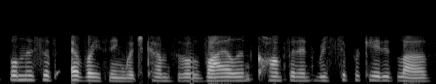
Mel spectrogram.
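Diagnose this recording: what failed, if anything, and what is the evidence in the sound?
The codec stage failed: the headset link ran the Bluetooth CVSD headset codec at 64 kbit/s, coding one bit per sample that only says up or down, with an adapting step size. Throughout the speech, the band is confined to roughly 300 Hz to 3.6 kHz, and the codec damage is plainly audible. A granular hiss sits under everything, s sounds come out scratchy, and loud high-frequency energy distorts where it outruns the step size.

The radio link between headset and phone dropped voice packets, and the Bluetooth headset packet repeated each time, because the chip decoded the previous packet's bits again. From 1.91 to 1.94 s, about 26 ms is replaced, scattered across 30 ms, with the longest run roughly 20 ms, which fits about seven lost packets. From 3.94 to 3.99 s, 45 ms is replaced, which fits about twelve packets. 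The repeats every 3.75 ms produce a short buzz near 267 Hz in both stretches.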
